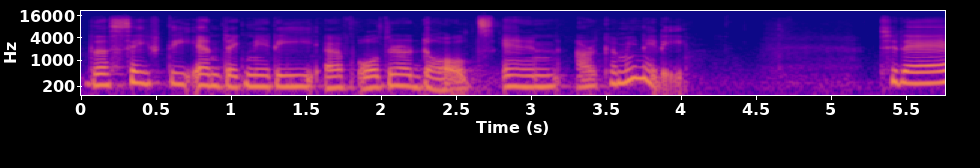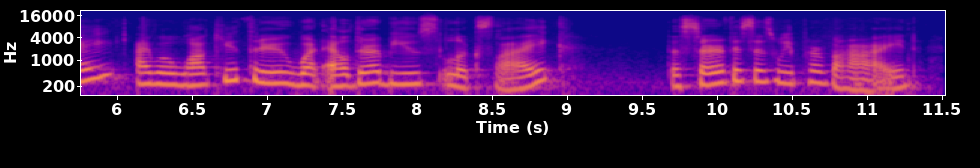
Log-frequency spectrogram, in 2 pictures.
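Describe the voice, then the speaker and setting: A woman getting over a cold, an elder abuse advocate giving an earnest prepared presentation at a podium mic in a council chamber, clearing her throat now and then. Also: on the high side, a little mellow. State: recovering from a cold. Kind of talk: formal presentation to a commission.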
